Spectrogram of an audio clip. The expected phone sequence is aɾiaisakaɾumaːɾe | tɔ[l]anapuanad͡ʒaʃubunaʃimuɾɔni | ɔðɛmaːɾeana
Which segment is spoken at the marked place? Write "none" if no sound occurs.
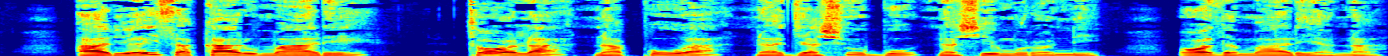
l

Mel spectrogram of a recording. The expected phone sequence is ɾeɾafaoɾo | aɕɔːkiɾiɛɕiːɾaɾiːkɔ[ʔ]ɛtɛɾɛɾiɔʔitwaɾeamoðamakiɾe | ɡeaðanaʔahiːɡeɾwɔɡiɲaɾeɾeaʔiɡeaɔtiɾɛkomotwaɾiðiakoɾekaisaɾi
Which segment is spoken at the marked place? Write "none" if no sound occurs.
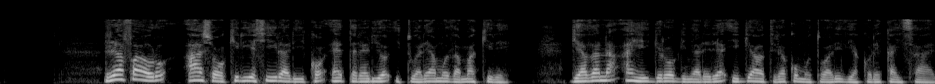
ʔ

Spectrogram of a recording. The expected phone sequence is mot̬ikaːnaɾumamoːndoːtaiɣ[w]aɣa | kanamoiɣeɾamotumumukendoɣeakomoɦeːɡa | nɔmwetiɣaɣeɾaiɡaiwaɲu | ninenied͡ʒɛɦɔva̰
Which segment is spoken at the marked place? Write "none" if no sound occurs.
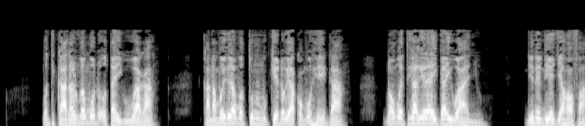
u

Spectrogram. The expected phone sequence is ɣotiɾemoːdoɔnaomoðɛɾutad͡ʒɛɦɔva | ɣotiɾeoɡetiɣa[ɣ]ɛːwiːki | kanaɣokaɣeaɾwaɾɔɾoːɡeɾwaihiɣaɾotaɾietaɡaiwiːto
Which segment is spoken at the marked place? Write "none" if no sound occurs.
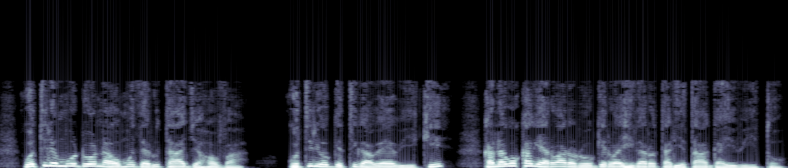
w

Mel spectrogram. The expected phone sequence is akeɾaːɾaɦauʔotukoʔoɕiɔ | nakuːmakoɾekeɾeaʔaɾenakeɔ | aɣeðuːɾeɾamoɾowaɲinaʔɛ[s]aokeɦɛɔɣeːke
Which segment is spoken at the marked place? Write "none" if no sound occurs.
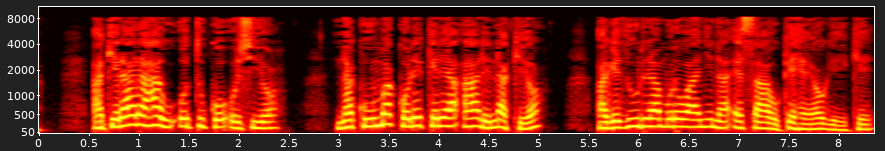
s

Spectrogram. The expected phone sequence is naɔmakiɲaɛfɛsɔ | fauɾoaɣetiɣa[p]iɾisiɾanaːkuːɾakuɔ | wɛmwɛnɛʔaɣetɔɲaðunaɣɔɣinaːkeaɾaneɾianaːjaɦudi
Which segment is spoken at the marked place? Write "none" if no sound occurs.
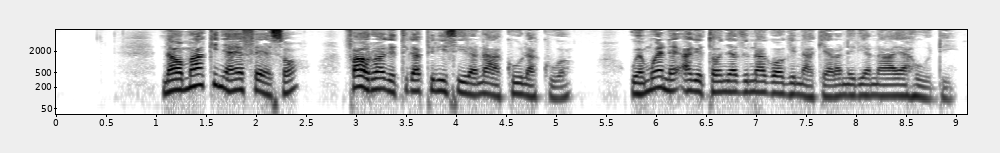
p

